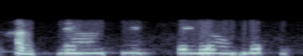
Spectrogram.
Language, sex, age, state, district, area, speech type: Odia, female, 60+, Odisha, Jharsuguda, rural, conversation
